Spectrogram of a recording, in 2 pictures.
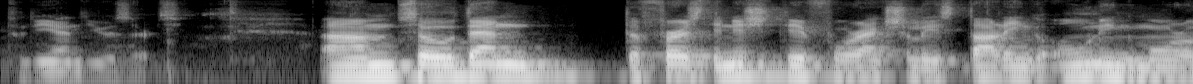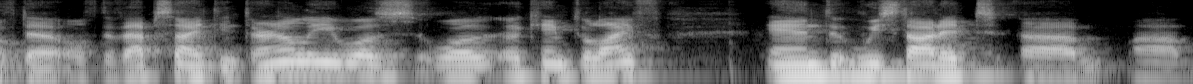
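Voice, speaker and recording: A man's voice: medium pitch, darkish tone. Man from serbia giving a meetup talk, lots of ums and restarts, mid voice. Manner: hesitant, many fillers and restarts. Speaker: guest speaker, frontend engineer. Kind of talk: conference talk presentation.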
